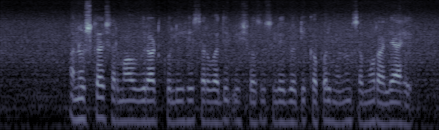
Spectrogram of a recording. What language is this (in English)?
Marathi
